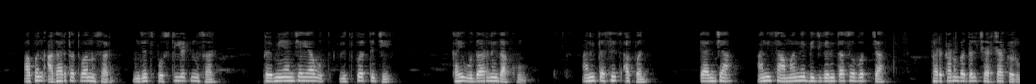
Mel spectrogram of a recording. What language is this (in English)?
Marathi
